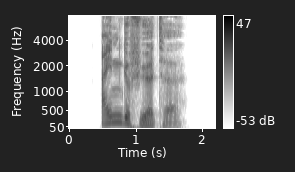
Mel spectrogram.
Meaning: inflection of eingeführt: 1. strong/mixed nominative/accusative feminine singular 2. strong nominative/accusative plural 3. weak nominative all-gender singular
- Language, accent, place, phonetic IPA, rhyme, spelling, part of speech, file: German, Germany, Berlin, [ˈaɪ̯nɡəˌfyːɐ̯tə], -aɪ̯nɡəfyːɐ̯tə, eingeführte, adjective, De-eingeführte.ogg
